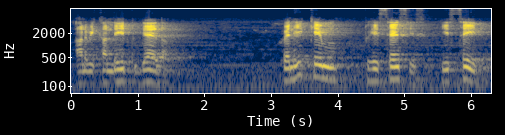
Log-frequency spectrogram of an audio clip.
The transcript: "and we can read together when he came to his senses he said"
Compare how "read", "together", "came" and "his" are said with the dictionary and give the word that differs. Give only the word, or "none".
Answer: read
